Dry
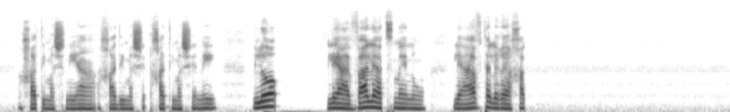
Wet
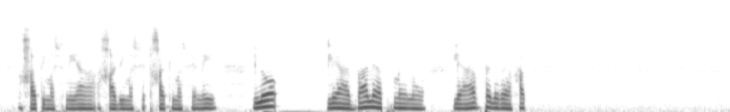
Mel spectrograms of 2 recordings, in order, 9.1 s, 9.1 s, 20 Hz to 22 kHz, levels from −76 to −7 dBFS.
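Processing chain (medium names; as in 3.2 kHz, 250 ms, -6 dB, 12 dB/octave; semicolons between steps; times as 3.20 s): low-pass that closes with the level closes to 560 Hz, closed at -23.5 dBFS; trim -6 dB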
